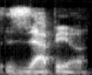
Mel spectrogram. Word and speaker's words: Zapier: They're saying it wrong. You've got that absolutely right. It's Zapier. – Is it? Because it's a zap, right? And you don't you don't create a zape.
